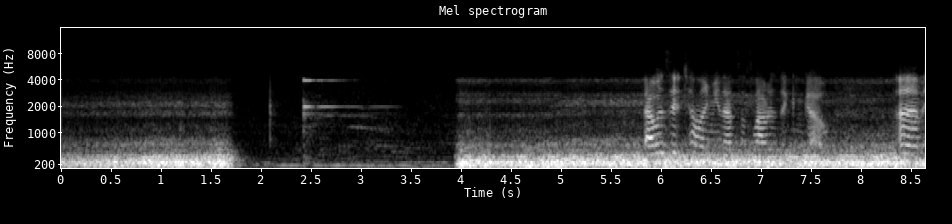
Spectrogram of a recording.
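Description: Dreamegg baby sound machine playing loud, steady white noise. The noise cuts off about two seconds in, the machine gives a short beep as its setting is changed, and about four seconds in a steady fan-noise sound starts up at the same loudness.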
